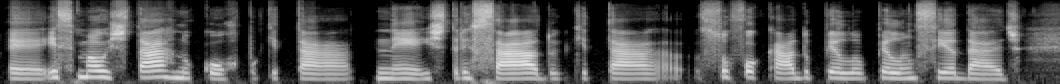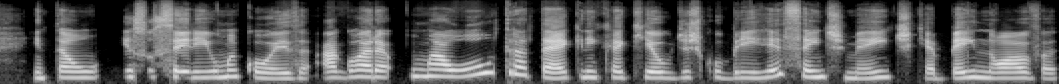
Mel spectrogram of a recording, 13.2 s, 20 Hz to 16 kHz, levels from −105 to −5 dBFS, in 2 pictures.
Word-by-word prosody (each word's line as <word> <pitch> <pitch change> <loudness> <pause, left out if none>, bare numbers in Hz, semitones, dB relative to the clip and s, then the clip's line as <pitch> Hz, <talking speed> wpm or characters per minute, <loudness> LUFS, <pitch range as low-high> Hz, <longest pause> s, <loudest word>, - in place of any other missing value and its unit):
eh, 190 -2 0
esse 240 +2 +3
mal-estar 245 0 +4
no 215 -2 -6
corpo 190 -2 -8
que 205 - -12
tá, 180 -3 -2
né, 195 -2 -1
estressado, 195 -1 +5
que 205 - -12
tá 190 -1 -1
sufocado 225 -3 -3
pelo 200 -2 -4
pela 205 -1 -4
ansiedade, 195 -5 -1 0.4
então 230 +1 -2 0.2
isso 255 0 -3
seria 230 -2 +2
uma 265 +2 -2
coisa, 205 -4 -4
agora, 250 +2 +2
uma 275 0 +2
outra 340 +7 -1
técnica 230 +2 +2
que 225 - -5
eu 220 -1 -3
descobri 220 -1 -4
recentemente, 245 - -1
que - - -7
é - - -5
bem 210 +5 +2
nova 215 -3 -1
215 Hz, 145 wpm, -22 LUFS, 200-240 Hz, 0.4 s, estressado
